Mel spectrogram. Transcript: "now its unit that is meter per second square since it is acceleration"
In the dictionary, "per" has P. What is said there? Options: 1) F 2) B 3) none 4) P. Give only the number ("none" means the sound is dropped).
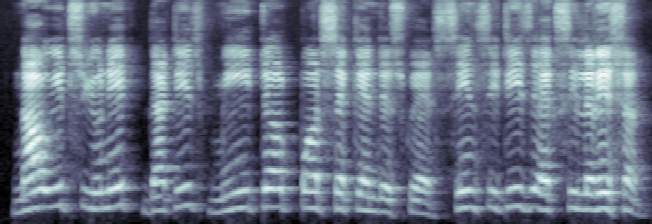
4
